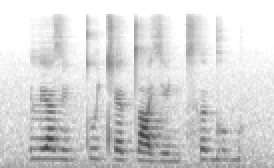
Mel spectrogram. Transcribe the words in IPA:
lʲ a˦ z i˧ ɡ tʷ ɛ˦ cʰ ɛ˧ t̪ ɑ˨ zʲ ɑ˨ ɲ t͡sʰ ə˦ ɡ u˦ b

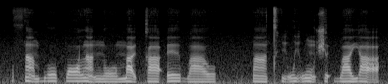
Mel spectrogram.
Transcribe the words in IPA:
θ ã˦˨ b o˦ p ɔ˦ l ã˦˨ n o˨ ʊ̯ m a̰˦˨ ɪ̯ k ä˨ ʔ e˦ ɪ̯ b a˨ ʊ̯ | p ã˨ tʰ ḭ˦˨ w ḭ˦˨ w ũ˦˨ ʃ ɪ˦ ʔ b ä˦ j ä̰˦˨

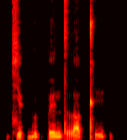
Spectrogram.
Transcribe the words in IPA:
t͡ɕ e˦˥ k̚ b ɯ˥˩ k̚ p e˥˩ n t r a˨˩ t̚ kʰ i˨˩ ʔ

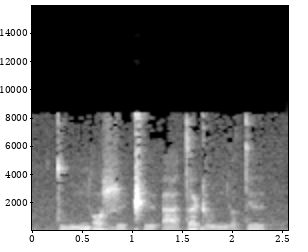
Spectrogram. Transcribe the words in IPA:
t u˨˩ ɲ ɔ˥˧ ɮ ʏ˨˩ ǁʰ ʏ˨˩ ʔ a˨˩ t ʌ˥˧ ɖ o˨˩ ɲ ʌ˨˩ t̪ ʏ˥˧

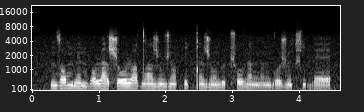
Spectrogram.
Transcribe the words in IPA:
n z ɔ m b ɛ̃ m b ɔ ɹ a ʂ o ɹ u dˤ ã ʐ ũ ʒ ɔ̃ θ i ǃ ɛ̃ ʐ õ ð u ʈ͡ʂʰ o ð ã ŋ ɡ ã ŋ ɡ o ʐ ũ t͡ɕʰ i b ɛ

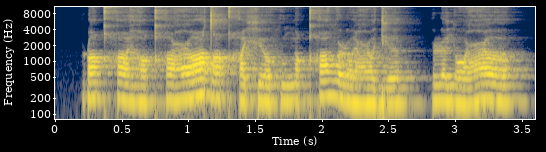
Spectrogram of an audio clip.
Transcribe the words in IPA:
ɽ ɔ qʰ ɔ ɪ̯ ɦ ɔ qʰ ɔ ʕ ɔ ʊ̯ dˤ ʌ ʊ̯ qʰ ʌ xʲ ɔ f u ŋ u qʰ ɔ v ɔ ɭ ɔ ɪ̯ ʕ ɔ ə̯ ɡʲ ə | ɭ ə j ɔ ʕ ʌ

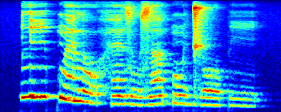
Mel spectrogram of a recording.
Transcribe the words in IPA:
l iː˦ kʷ ɛ̃˧ l o˨ h ɛ̃˧ z u˨ z ã˦ p ũ˧ d͡ʒ oː˨ p iː˨

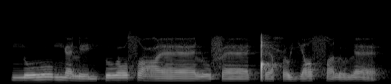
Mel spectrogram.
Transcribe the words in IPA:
n oː ŋ æ l e n θ oː sˤ ɘ ʕ æː l o f æː ǃ ɛ ħ o j e sˤ a l o l æ

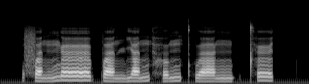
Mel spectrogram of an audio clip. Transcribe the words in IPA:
f ɐ˨˩ n ŋ œː˥ p ɐ˨˩ n j ɐ˨˥ n h ʊ˨˥ ŋ kʷʰ ɐ˨ ŋ | t̪ʰ ɵ˥ t̚

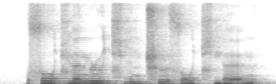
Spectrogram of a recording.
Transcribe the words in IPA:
s o˥˩ ʊ̯ t͡ɕ ɥ ɛ˥ n ɻ ɻ̩˥˩ t͡ɕʰ i˧˥ n ʈ͡ʂʰ ɻ̩˥˩ s o˧˥ ʊ̯ t͡ɕʰ j ɛ̰˨˩˦ n

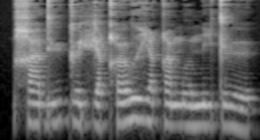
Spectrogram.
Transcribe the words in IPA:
χ a d̪ y ɡ ø fʲ e qʰ u ɣ i q ə m ʊ n̪ i t ʏ

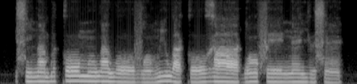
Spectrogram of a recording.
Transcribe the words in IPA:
s ĩ˧ n ã˦ b ə˦ k oː˦ m ũ˧ w ã˧ w oː˨ v ɔ̃˨ m i˦ w a˨ k oː˨˦ ɣ aː˦˨ ɡ͡b ɔ̃˦ f eː˧ ŋ ɛ̃˧ j ɨ˨ s ɛ̃˨

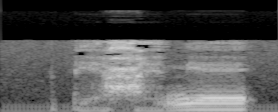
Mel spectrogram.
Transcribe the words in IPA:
pʲ e̤˩ ħ e̤˩ mʲ e˦

